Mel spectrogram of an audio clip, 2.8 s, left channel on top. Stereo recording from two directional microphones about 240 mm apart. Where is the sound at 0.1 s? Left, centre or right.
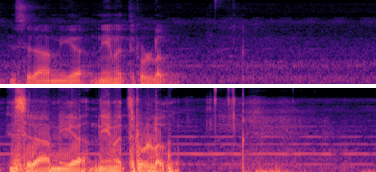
Right.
